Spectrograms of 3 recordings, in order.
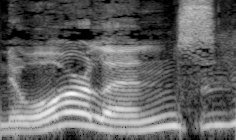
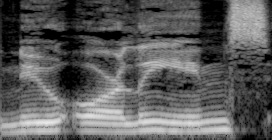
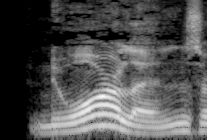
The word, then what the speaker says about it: New Orleans: Right, and we should also mention that Mardi Gras takes place in New Orleans, which is the correct pronunciation. A lot of people will say New Orleans.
